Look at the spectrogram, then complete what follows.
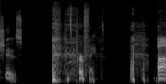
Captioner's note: laughing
